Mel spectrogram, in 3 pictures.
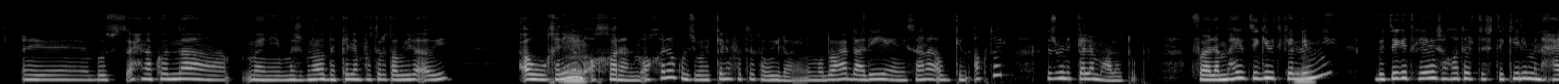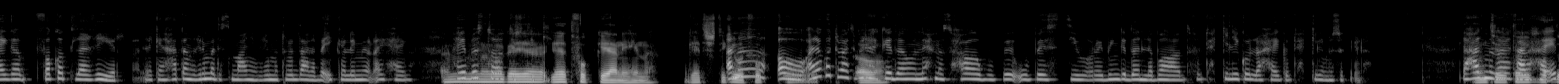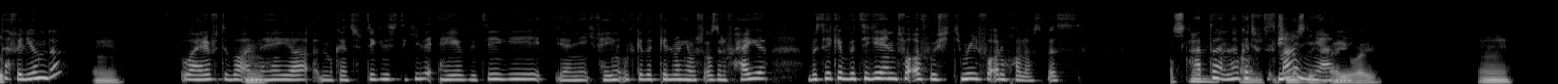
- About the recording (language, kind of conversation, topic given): Arabic, podcast, إزاي بتحافظ على صداقتك رغم الانشغال؟
- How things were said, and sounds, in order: tapping; in English: "وbestie"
